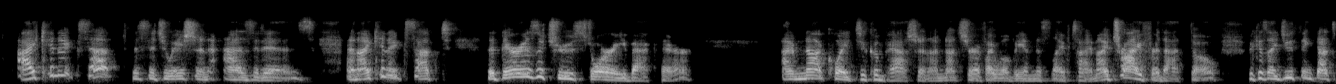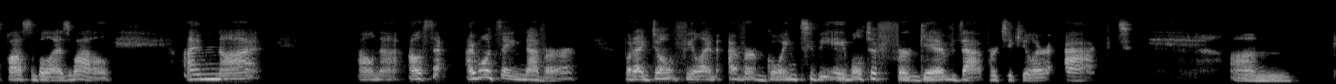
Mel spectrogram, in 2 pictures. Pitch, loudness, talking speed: 245 Hz, -25 LUFS, 165 wpm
